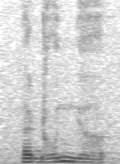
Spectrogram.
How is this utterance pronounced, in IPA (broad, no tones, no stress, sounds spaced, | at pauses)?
ɛ ɖ o̤ nʲ ə̤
